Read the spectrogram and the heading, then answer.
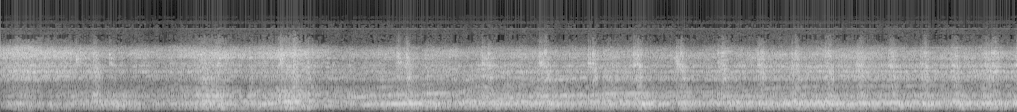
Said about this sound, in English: Mr. Davis, are your forms locked? Forms locked, yes, sir. Then let your steam presses roll.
